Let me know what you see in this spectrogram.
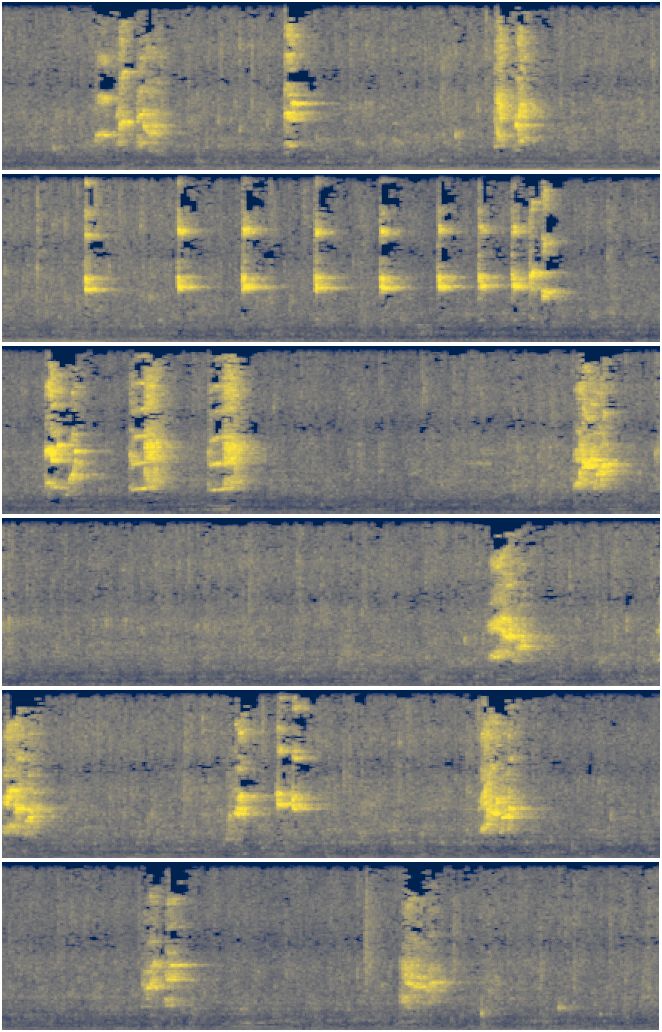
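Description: Small bird chirping: short, high chirps at irregular intervals, with a quick run of several about five seconds in.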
